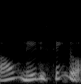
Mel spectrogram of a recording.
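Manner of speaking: high, thin-voiced shout. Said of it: "Aí tem uma voz fina que grita".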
